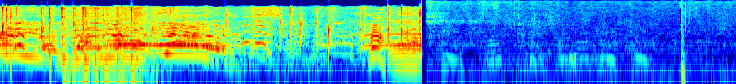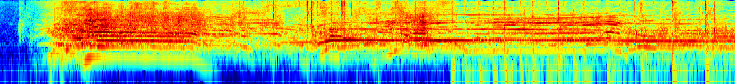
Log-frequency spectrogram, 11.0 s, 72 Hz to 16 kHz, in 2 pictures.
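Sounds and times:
crowd cheering and shouting: 5.7 - 11.0.

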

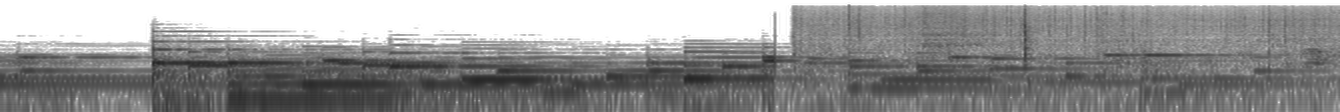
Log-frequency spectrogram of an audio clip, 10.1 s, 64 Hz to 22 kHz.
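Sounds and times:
slow background music: 0.0 - 10.0
meat sizzling on charcoal grill: 5.8 - 10.0.

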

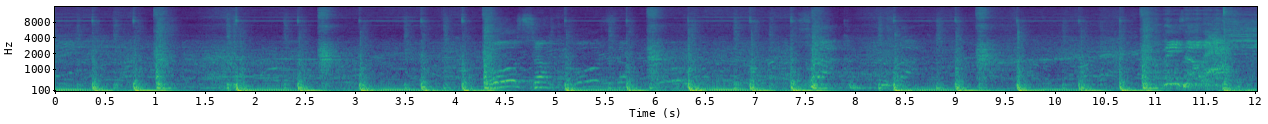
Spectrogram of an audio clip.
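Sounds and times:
deep bass line: 0.0 - 12.0
drum kit beat: 0.0 - 12.0.

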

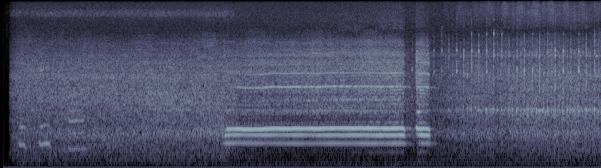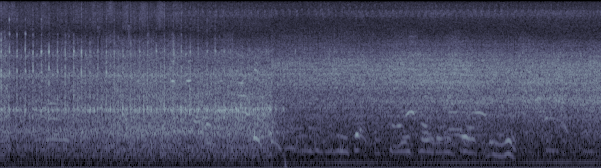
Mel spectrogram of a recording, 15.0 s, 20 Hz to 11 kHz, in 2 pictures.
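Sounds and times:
hiss of steam: 0.2 - 7.6, 10.3 - 15.0
steam locomotive chuffing: 2.6 - 15.0
steam whistle chord: 2.8 - 5.5.

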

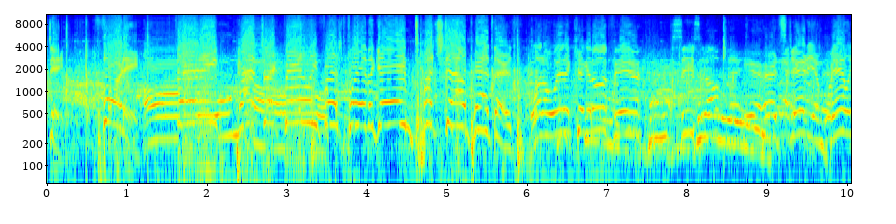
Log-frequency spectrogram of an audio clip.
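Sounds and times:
man shouting drawn-out calls: 1.6 - 3.5.

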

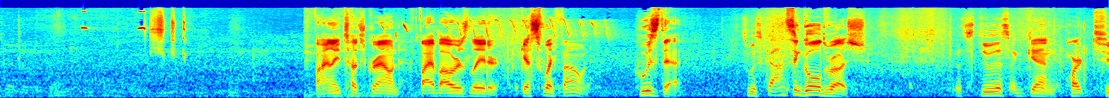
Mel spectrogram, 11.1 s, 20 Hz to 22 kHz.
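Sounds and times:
bird chirping: 0.0 - 6.5
faint distant voices: 0.0 - 8.8.

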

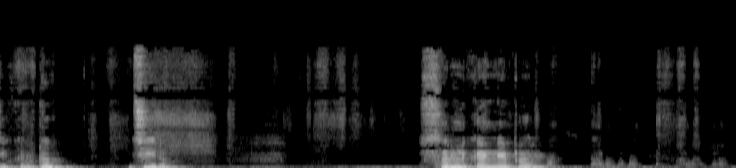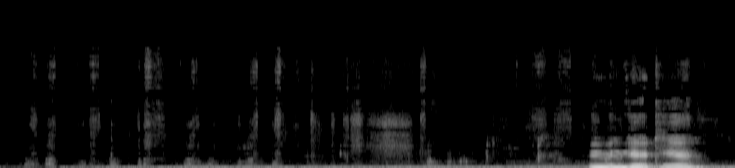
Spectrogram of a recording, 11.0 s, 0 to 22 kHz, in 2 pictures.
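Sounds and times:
low steady hum: 0.0 - 11.0
pen scratching on paper: 0.7 - 2.8, 4.0 - 9.9.

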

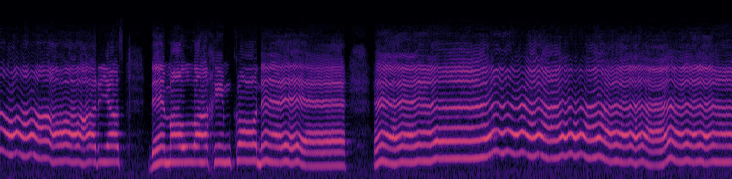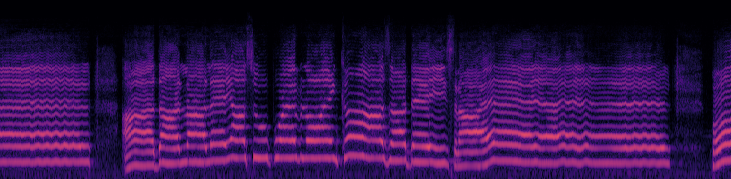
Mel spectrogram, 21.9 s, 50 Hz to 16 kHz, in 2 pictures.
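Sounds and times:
woman singing unaccompanied: 0.0 - 21.9.

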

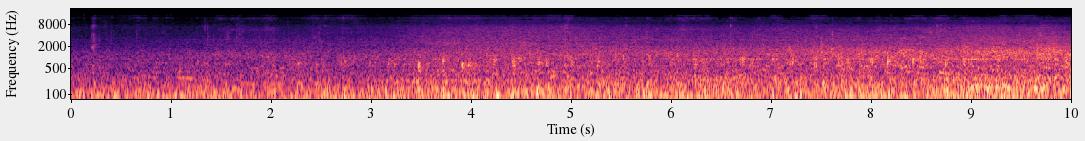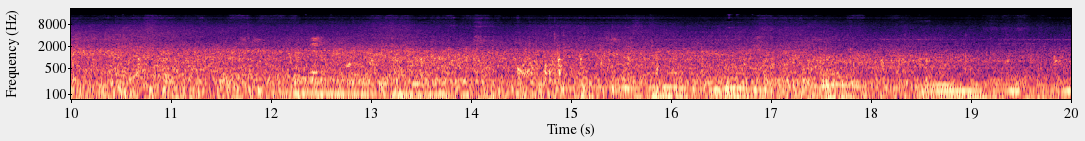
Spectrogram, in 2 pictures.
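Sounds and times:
cars passing: 0.0 - 20.0.

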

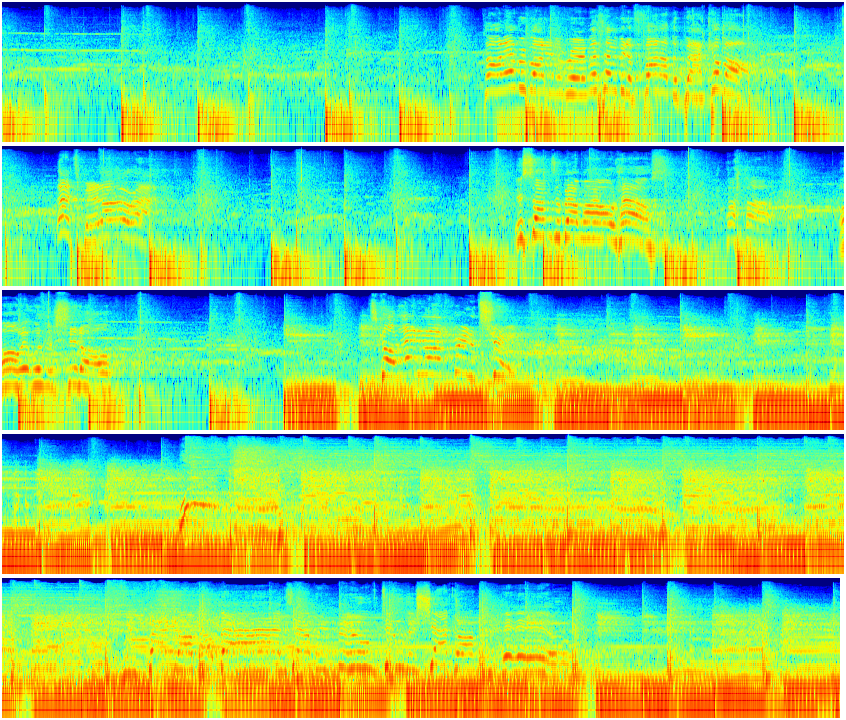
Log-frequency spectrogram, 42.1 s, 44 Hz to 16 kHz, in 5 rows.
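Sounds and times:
audience clapping along: 0.0 - 36.8
crowd noise: 0.0 - 42.0
electric guitars and bass guitar: 19.7 - 42.0.

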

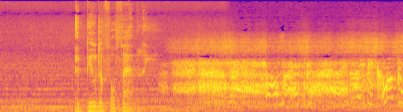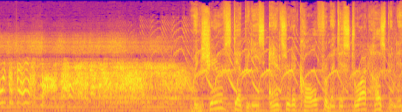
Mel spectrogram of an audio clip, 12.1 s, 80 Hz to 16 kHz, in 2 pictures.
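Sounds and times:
indistinct voices over radio: 2.3 - 12.0.

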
